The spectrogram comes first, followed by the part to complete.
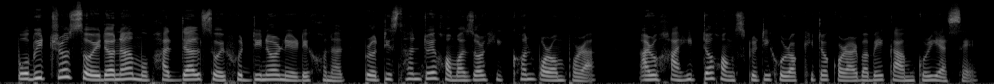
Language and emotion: Assamese, neutral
